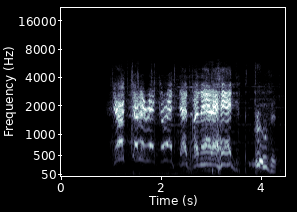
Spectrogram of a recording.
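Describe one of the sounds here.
A young man replies, sneering.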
